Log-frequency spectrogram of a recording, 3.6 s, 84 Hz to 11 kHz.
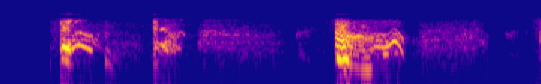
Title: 咳が止まらない 21 cough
